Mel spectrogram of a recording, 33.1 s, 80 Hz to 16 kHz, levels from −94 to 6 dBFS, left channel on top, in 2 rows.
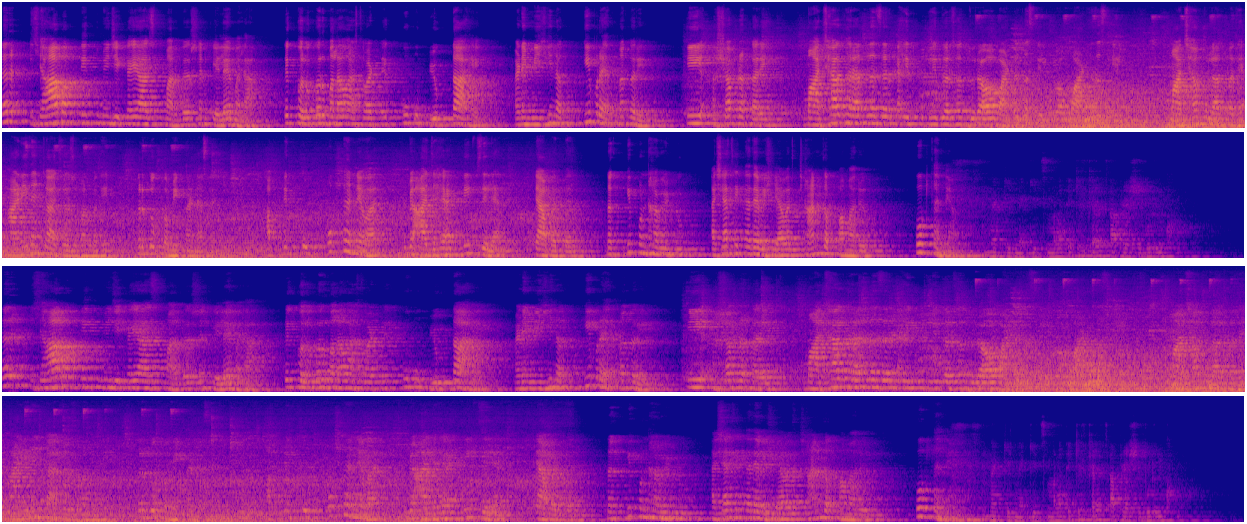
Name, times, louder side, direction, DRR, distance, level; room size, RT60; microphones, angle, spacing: voice 1, 0.0-3.4 3.8-6.4 6.8-7.5 7.8-8.7 9.1-10.3 10.7-14.9 15.5-18.0 18.4-19.6 20.6-21.6 21.9-23.2 23.7-24.3 24.6-25.7 26.0-28.1 28.8-29.3, left 3 dB, 85° left, 3 dB, 0.5 m, -31 dB
sound 1, 9.1-24.0, equal, 65° right, 1.3 m, -46 dB
sound 2, 12.8-19.0, equal, 45° right, 0.9 m, -40 dB
sound 3, 13.3-24.2, equal, 80° right, 0.7 m, -34 dB
voice 2, 20.1-20.8 29.3-32.2, right 1 dB, 25° right, 0 dB, 0.4 m, -47 dB
3.7 x 3.4 x 3.1 m, 1.5 s
head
